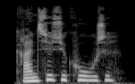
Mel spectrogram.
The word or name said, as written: grænsepsykose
